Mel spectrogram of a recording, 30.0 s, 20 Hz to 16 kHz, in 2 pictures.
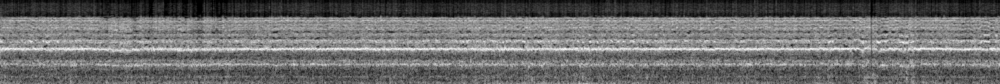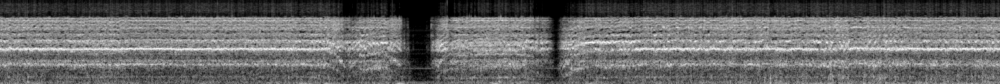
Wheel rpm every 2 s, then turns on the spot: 230, 230, 230, 230, 230, 230, 230, 230, 230, 210, 100, 140, 220, 230, 230.
none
